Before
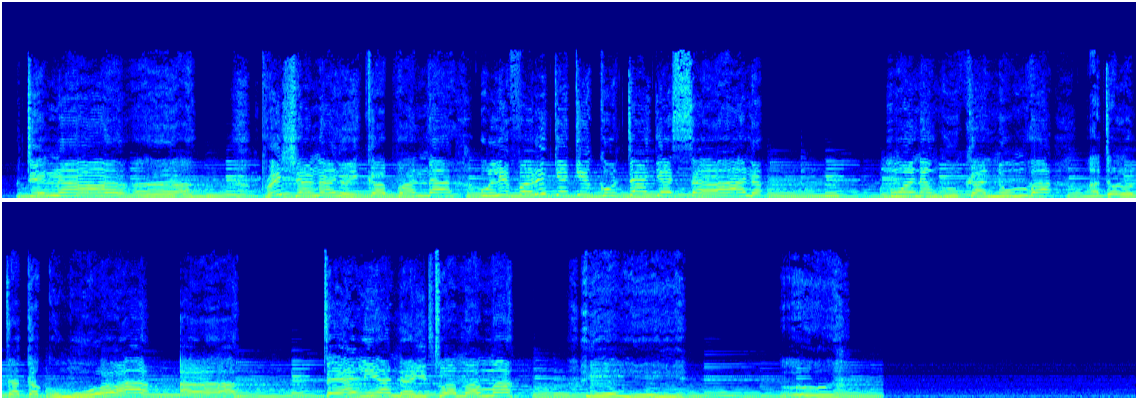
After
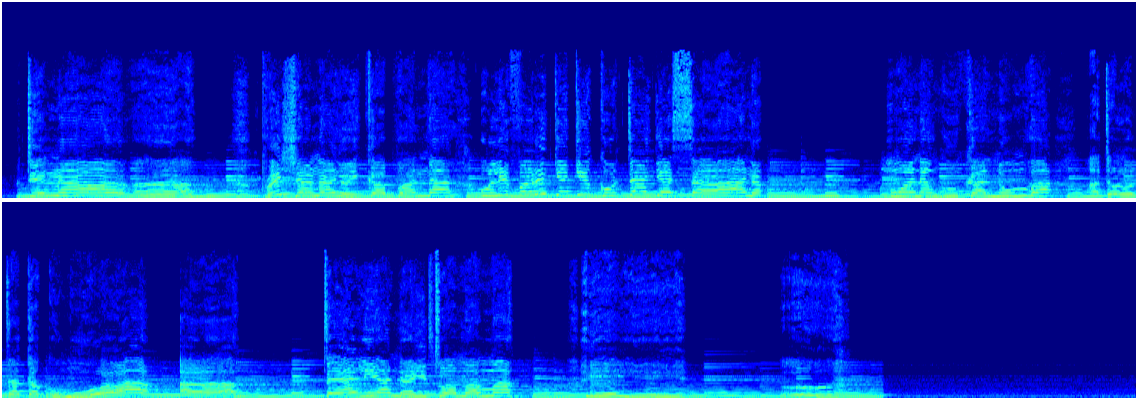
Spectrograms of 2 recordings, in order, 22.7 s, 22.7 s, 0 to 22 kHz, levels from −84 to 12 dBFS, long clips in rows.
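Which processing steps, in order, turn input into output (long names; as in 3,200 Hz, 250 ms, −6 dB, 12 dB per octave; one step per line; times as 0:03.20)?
hum removal 59.71 Hz, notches 35
level −4 dB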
